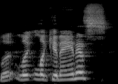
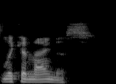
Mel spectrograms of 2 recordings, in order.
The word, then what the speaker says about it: Licinius: That's how it's spelled, but there's that extra I in there, so I think it's Licinius. Or Licinius, if you want to pronounce it with the soft C. – You want to listen to my what now? – Right, exactly. But I am a hard proponent of the hard C in Roman pronunciation.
